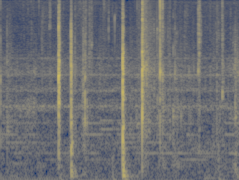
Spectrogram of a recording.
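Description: Dungeness crab half being cleaned by hand: a handful of short, sharp cracks and snaps as the gills and shell pieces are pulled and broken off.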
